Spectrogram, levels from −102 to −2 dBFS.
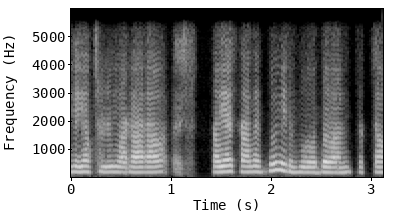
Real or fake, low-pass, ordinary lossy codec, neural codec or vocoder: fake; 5.4 kHz; none; codec, 16 kHz, 0.5 kbps, FreqCodec, smaller model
